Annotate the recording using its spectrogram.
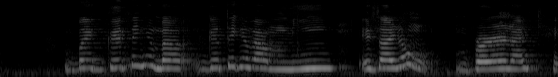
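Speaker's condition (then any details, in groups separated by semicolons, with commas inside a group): Cerebral palsy; core and balance affected, manual wheelchair, slow handwriting; physical therapy, walks with assistance, regresses without therapy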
